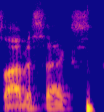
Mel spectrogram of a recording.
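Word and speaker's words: CyberCX: That's pronounced Cyber Sex.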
